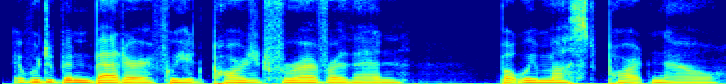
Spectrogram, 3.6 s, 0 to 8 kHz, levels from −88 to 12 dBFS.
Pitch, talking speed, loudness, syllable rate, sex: 160 Hz, 265 wpm, -18 LUFS, 6.5 syllables/s, female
